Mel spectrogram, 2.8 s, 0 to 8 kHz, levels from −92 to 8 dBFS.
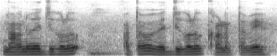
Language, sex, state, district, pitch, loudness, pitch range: Kannada, male, Karnataka, Koppal, 125 Hz, -16 LUFS, 120-130 Hz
